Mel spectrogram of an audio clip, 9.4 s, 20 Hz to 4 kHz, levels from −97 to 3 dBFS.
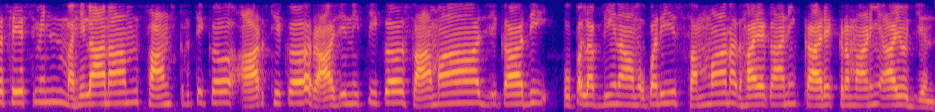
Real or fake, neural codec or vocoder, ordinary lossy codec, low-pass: fake; codec, 16 kHz, 8 kbps, FunCodec, trained on LibriTTS, 25 frames a second; none; 3.6 kHz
